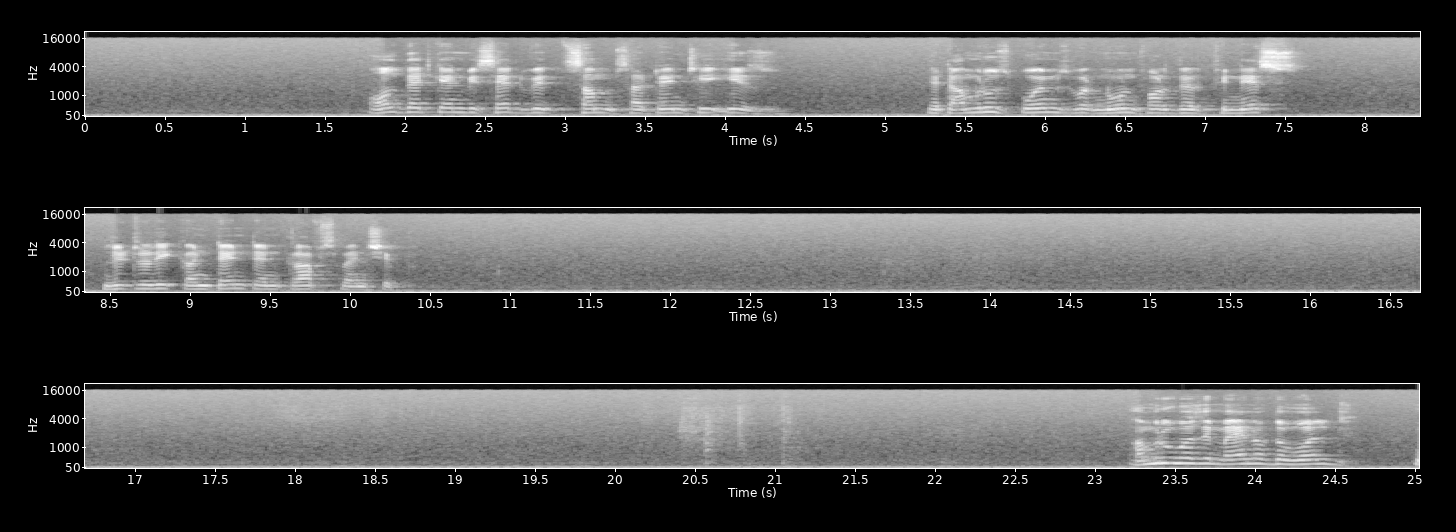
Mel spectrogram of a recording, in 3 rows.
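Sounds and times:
recording hiss: 0.0s - 25.0s
low hum: 9.8s - 23.6s.

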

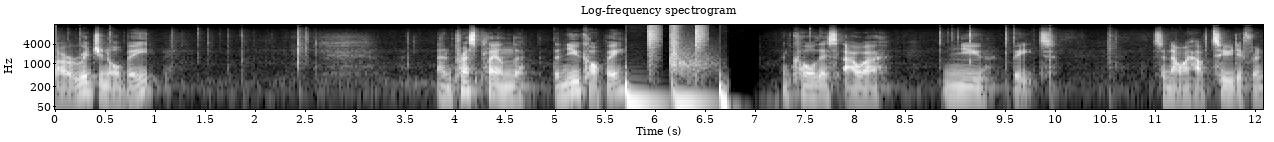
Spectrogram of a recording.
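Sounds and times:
laptop keyboard typing: 0.0s - 2.6s, 8.8s - 10.7s.

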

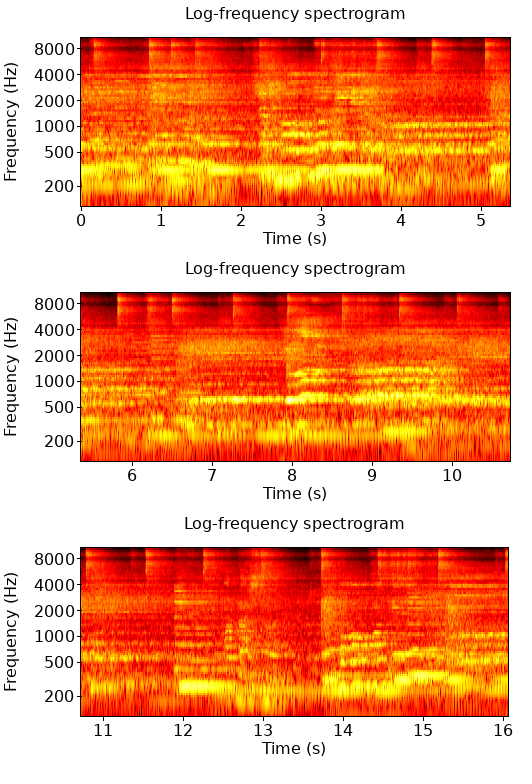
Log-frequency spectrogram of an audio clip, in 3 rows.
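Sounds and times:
choir singing gospel song: 0.0s - 16.0s
electric keyboard: 0.0s - 16.0s
lead singer on microphone: 0.0s - 16.0s
sharp percussion strikes: 0.0s - 16.0s.

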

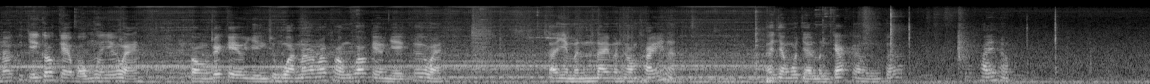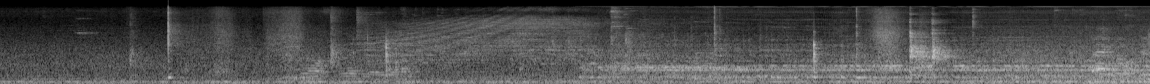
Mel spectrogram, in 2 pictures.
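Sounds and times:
small motor humming: 0.0s - 8.0s, 15.3s - 23.0s.

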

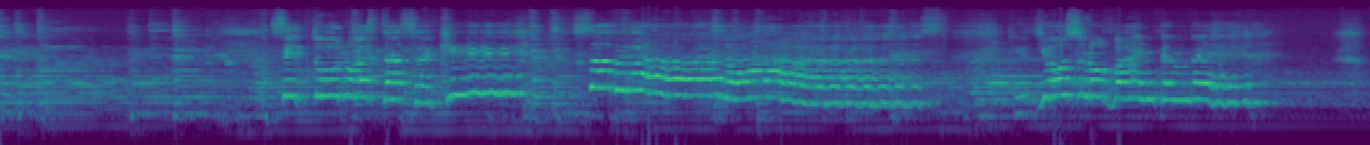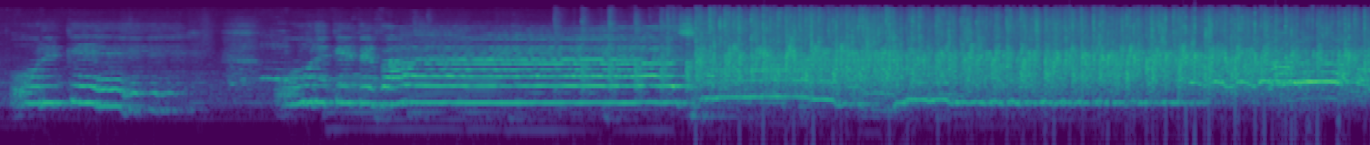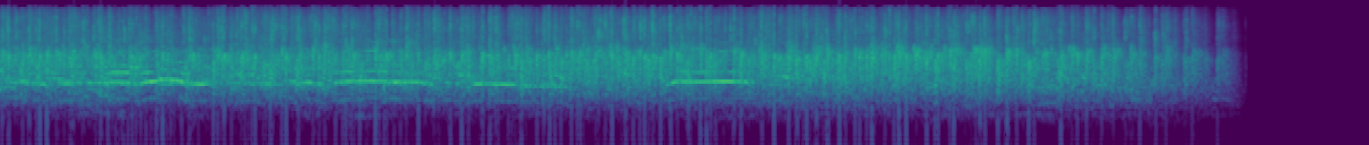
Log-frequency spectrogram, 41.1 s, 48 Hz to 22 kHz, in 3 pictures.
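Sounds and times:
audience applauding: 19.5s - 39.9s
audience calling out: 20.6s - 35.5s.

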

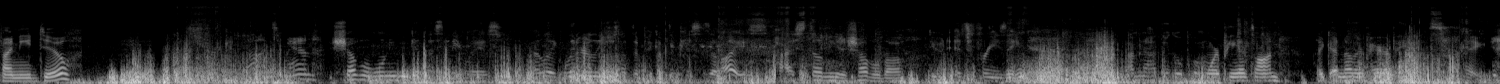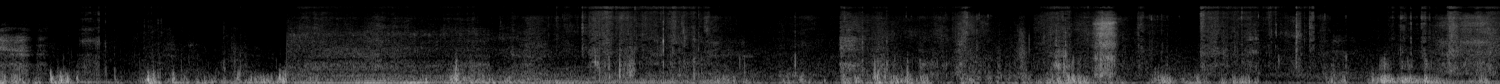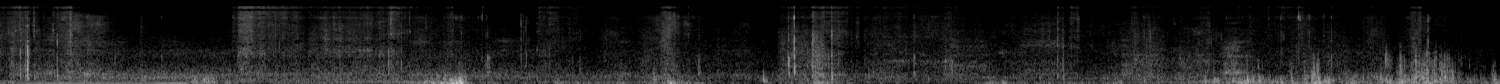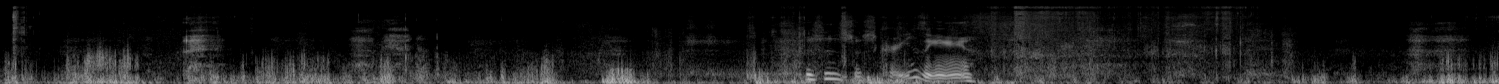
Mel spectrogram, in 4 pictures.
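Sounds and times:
wind buffeting microphone: 0.0s - 59.9s
snow and ice crunching: 1.6s - 48.2s, 50.2s - 58.3s.

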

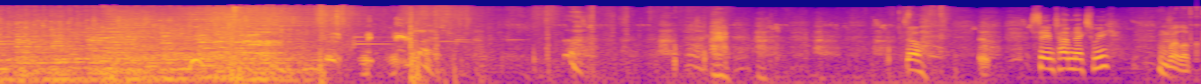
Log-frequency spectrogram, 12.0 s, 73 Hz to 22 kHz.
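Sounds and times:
grunts and squeals: 1.8s - 10.3s.

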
